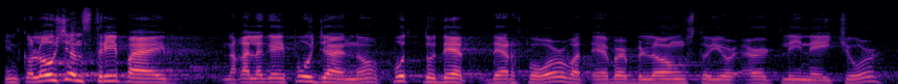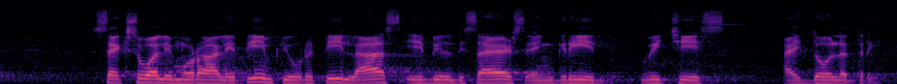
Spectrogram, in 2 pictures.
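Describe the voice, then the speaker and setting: A Filipino man preaching a sermon in a church, lively and joking, laughing at himself and often checking in with his listeners. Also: fairly high pitch, moderate pace. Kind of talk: sermon mixing Tagalog and English. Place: church hall. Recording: long reverb of a church hall.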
